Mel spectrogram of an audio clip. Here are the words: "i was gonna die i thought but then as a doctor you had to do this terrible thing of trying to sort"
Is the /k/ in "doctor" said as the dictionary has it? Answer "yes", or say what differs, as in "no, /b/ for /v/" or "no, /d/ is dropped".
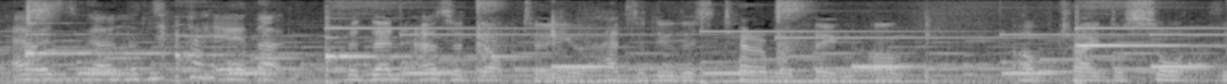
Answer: yes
